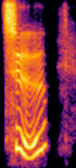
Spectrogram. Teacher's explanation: We have aspirated version ㅊ with the lots of air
